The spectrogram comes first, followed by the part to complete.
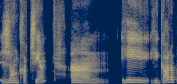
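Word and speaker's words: Jean Chrétien: Prime Minister Jean Kachian, sorry, you have to say it like that. You can't just you have to say Jean Kachian.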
